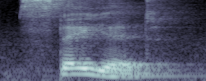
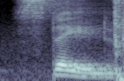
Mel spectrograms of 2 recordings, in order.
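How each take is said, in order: First: The -ed is said as an extra syllable. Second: The -ed is not said as a syllable. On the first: The speaker calls it wrong. "Não é stayed" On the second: The speaker calls it right. "Esse E também não é falado"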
